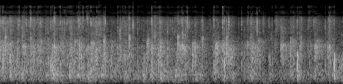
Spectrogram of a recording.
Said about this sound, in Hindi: एक बार जोरदार ताली बजाएंगे इनके लिए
